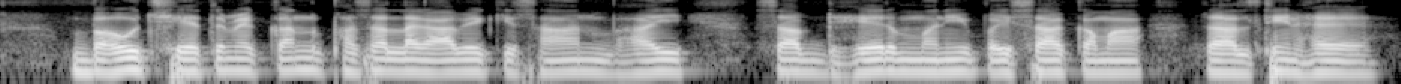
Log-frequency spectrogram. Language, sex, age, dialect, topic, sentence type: Magahi, male, 18-24, Southern, agriculture, statement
